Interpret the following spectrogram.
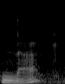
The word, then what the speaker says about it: knock: all know this word silent K in the beginning of knock so that's worth taking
